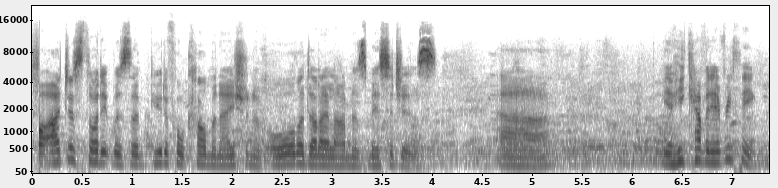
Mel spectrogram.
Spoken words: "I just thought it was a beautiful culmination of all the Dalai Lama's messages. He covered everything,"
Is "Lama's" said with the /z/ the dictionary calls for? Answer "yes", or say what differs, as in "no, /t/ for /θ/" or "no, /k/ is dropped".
yes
